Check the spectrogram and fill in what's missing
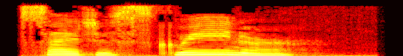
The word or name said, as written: cytoscreener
